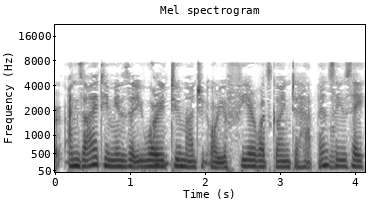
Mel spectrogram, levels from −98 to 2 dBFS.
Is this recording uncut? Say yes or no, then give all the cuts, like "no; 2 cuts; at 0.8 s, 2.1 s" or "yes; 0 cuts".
yes; 0 cuts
